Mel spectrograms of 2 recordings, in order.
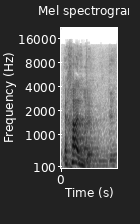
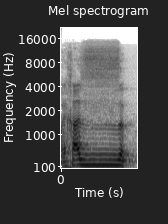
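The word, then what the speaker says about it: אחד: Donc, normalement, on doit faire un D rallongé. Maintenant, quand quelqu'un ne sait pas prononcer le D comme on doit le faire, c'est en TH anglais. Alors, ou il dira un D trop prononcé, ou il dira un Zayn. Ils font Echaz. Ça ne veut rien dire non plus.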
